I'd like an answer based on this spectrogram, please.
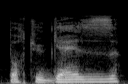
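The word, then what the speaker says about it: portugaise: The Feminine form okay masculine portug you don't pronounce the S feminine form portuges you pronounce this z sound okay and then ESP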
